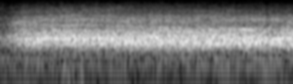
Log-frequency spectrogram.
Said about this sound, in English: The crowds cheered as the white smoke emerged from the chimney at the top of the chapel, and then the bells of St. Peter's began to ring.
